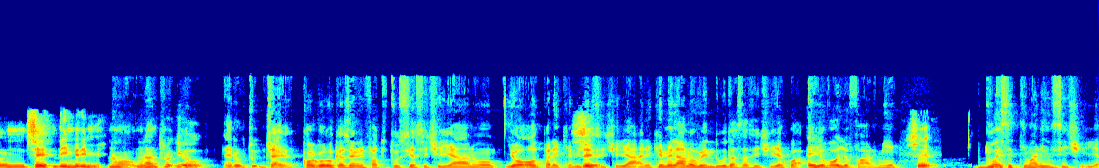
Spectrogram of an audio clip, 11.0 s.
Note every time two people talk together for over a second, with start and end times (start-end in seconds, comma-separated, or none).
none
